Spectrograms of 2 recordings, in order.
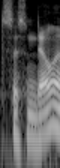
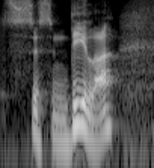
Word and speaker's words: Cicindela: Their names start with the word Cicindela, which is their genus, although some people pronounce it Cicindela and some people pronounce it Cicindela.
